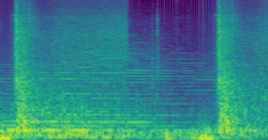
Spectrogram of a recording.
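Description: Two loud sudden blasts about a second and a half apart, each trailing off, over a low steady music drone.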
